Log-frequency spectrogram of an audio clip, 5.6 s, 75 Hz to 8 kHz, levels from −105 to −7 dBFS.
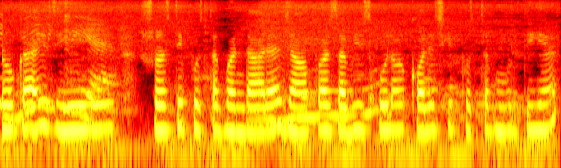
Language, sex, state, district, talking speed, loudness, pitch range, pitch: Hindi, female, Bihar, Gaya, 180 wpm, -26 LUFS, 205-220 Hz, 215 Hz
